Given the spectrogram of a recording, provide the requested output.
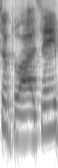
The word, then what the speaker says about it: Ablaze: Okay, so it's pronounced Ablase, but it's spelled Ablaze. Okay, so the name is, okay, perfect. Thanks for typing that in. Mm-hmm. So it's going to be called Ablase.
